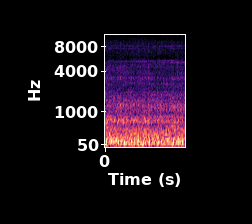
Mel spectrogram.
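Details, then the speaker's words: Used Japanese Suzuki Verde 50cc two-stroke scooter, hand and kick start, starting easily: steady, even small two-stroke idle puttering with a light rattly burble and no knocks; runs cleanly, normal idle. "เรามาฟังเสียงเครื่องกันครับเครื่องฟิตสตาร์ทติดง่ายนะครับ"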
